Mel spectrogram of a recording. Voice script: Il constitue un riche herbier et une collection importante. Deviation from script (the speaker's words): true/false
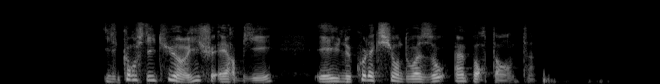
true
